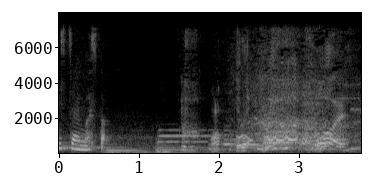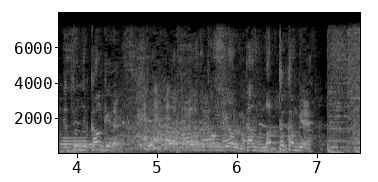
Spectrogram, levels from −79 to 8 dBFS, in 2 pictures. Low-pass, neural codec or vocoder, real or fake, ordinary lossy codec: 7.2 kHz; none; real; none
